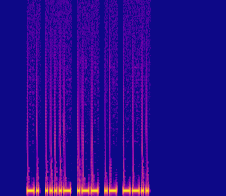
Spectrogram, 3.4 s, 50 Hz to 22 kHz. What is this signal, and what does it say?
Morse code, heard as a keyed tone, about 36 wpm, 700 Hz. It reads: N4WAZ
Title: USA Call Signs - 5 Characters - 3x Character Spacing - 35wpm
